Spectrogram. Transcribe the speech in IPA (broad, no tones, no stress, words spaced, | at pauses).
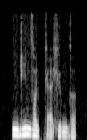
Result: ŋɡinzɒlʲ kæ̰xʲuŋɡʌ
